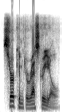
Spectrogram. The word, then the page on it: circumterrestrial: American English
